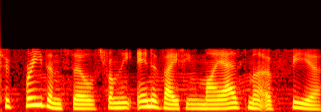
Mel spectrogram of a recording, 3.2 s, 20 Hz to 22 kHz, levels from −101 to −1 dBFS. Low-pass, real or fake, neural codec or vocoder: 3.6 kHz; real; none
